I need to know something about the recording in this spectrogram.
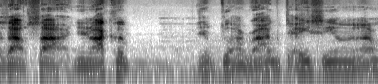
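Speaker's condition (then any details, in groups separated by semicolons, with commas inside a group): Slurred speech; still slurs words occasionally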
